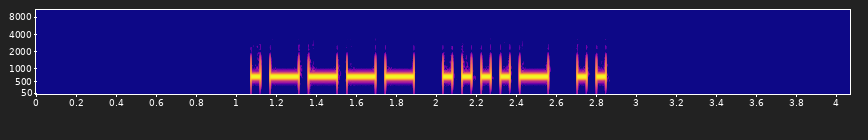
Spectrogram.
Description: Morse code, heard as a keyed tone, about 25 wpm, 700 Hz. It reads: 14I
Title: Three Challenging Letter-Number Combinations 25wpm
